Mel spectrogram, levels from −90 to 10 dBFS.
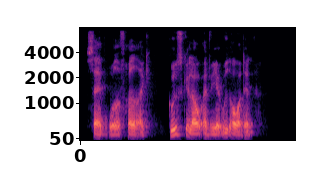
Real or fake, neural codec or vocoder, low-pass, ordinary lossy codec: fake; vocoder, 44.1 kHz, 128 mel bands, Pupu-Vocoder; 7.2 kHz; MP3, 64 kbps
